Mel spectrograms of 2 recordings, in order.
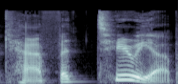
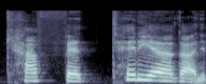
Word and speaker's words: cafeteria: A-N-N-E-X. 자, 그 도서관 별관에 보면 there is a cafeteria. 발음이요. Cafeteria가 아니라 T요, T.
